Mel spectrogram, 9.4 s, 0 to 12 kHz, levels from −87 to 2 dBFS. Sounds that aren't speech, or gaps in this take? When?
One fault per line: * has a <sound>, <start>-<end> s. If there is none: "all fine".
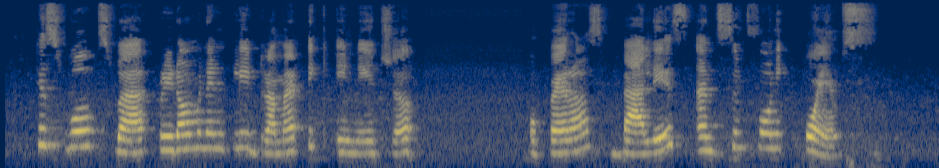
all fine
